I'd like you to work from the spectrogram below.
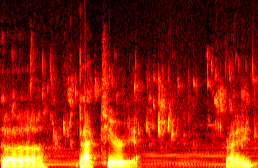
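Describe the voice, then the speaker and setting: Music plays in the background as a man speaks. His voice is very deep and low, and his pace is moderate. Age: 70s. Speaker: spiritual teacher, channel host. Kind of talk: monologue talk. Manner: halting, many repeats.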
